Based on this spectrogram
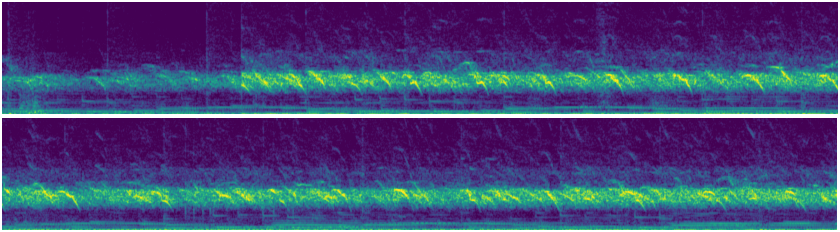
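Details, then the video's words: Flock of broiler chicks peeping nonstop in shrill, rapid, overlapping chirps. The chorus grows louder after the first second, over a steady low mechanical hum. "Broiler chicks"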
